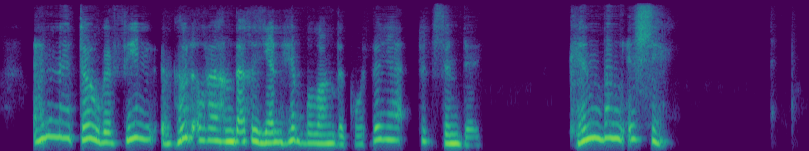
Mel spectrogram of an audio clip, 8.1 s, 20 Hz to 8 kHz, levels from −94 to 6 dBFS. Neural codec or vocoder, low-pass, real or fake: codec, 16 kHz, 1.1 kbps, Voila-Tokenizer; 7.2 kHz; fake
